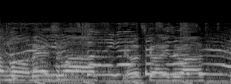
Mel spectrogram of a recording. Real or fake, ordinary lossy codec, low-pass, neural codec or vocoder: real; none; 7.2 kHz; none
